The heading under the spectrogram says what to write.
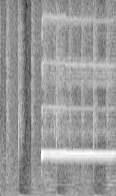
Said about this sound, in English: Turn on the whistle.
